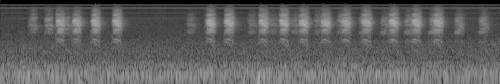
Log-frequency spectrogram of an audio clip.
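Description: Steller's jay giving fast runs of short, harsh calls, about two to three a second: a run of about six near the start, a short pause, then a longer run of about fifteen.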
